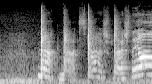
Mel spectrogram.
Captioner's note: claps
